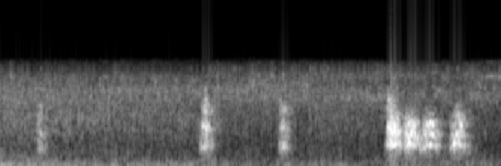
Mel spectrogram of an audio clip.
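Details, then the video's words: Several pet dogs bark wildly out a window at a huge flock of blackbirds that gathers about twice a year; short sharp barks come singly, then a quick burst of four near the end, over a steady hiss of distant bird chatter. "my dogs where going nuts barking out the window"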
